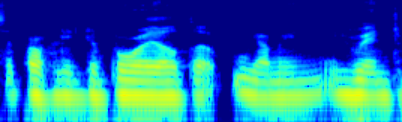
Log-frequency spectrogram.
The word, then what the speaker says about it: de Broglie: calculate and I should be a professional and pronounce it properly, de Broglie, but I mean, written de Broglie.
